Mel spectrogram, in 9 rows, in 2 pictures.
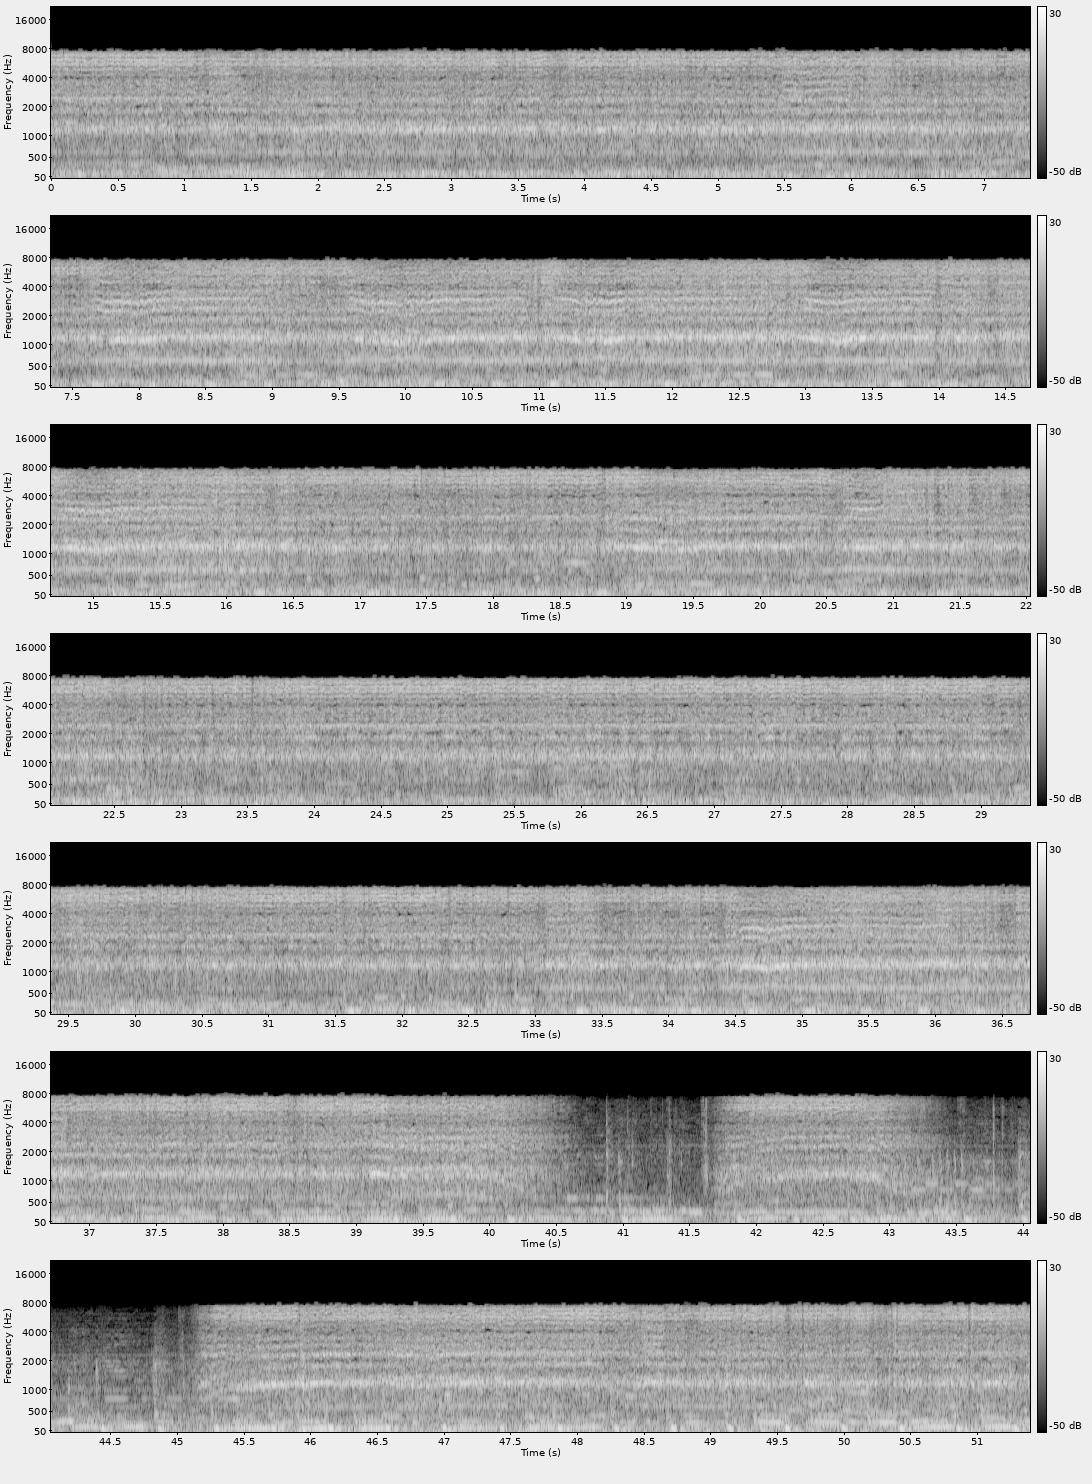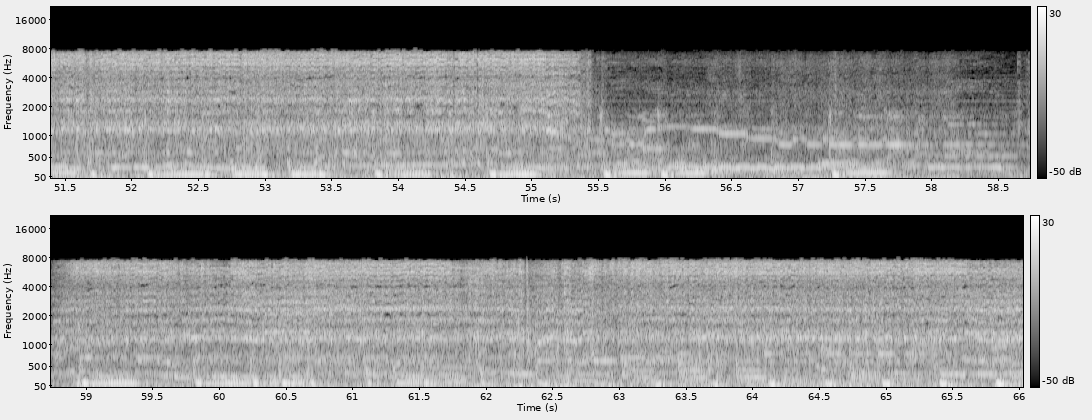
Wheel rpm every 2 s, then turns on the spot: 160, 160, 160, 160, 160, 160, 160, 160, 160, 160, 160, 160, 160, 160, 160, 160, 160, 160, 160, 160, 30, 60, 50, 160, 160, 160, 160, 100, 10, 90, 160, 160, 160.
56-58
